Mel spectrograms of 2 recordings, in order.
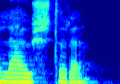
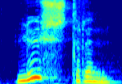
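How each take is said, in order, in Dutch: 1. De eerste klinker is de ui-tweeklank. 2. De eerste klinker is een gewone u-klank. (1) "in plaats van luisteren" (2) "En de ui wordt soms een u"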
